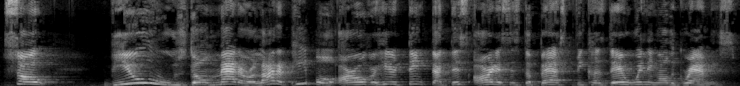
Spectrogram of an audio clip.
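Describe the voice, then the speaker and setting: A woman's voice: high voice, animated, moderate pace, a bit bright. A woman giving a preachy spiritual reading straight to her viewers, rambling and losing track of her notes as she goes. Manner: preachy, direct address to viewers; rambling, loses her notes mid-talk. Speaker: spiritual reader. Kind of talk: inspirational reading to camera.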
